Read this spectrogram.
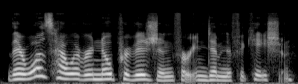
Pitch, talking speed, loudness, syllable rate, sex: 230 Hz, 140 wpm, -15 LUFS, 6.0 syllables/s, female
